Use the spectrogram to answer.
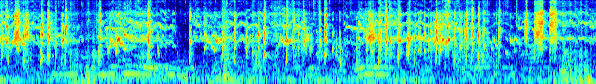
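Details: Parrots chirping: a dense chorus of sharp, high chirps and rapid twittering from several birds at once, with a few lower, drawn-out squawks near the start and middle.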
